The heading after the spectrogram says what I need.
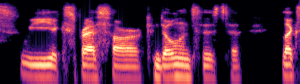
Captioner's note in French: voix de l'interprète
